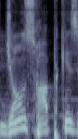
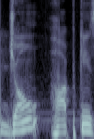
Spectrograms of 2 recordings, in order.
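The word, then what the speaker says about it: Johns Hopkins: É Jones Hopkins mesmo, tá? Para quem acha que eu tô pronunciando errado, não é John Hopkins, não é Jones, tem um S Hopkins.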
